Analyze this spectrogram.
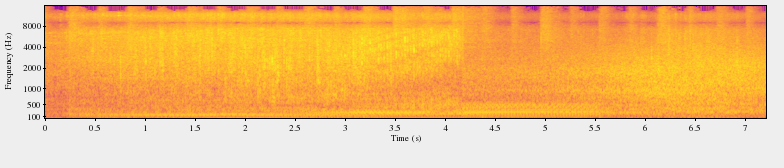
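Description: Car engines, with a sudden change about four seconds in: first an engine note climbing steadily in pitch as it accelerates, then a second car driving past, its note dropping away about a second later into tyre and road noise.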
